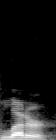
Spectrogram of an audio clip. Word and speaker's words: letter: with simple phonetic symbols consider though the pronunciation of the word letter for most people most speakers of american english there's no tea in us there's no t sound in this word at all it's the and so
